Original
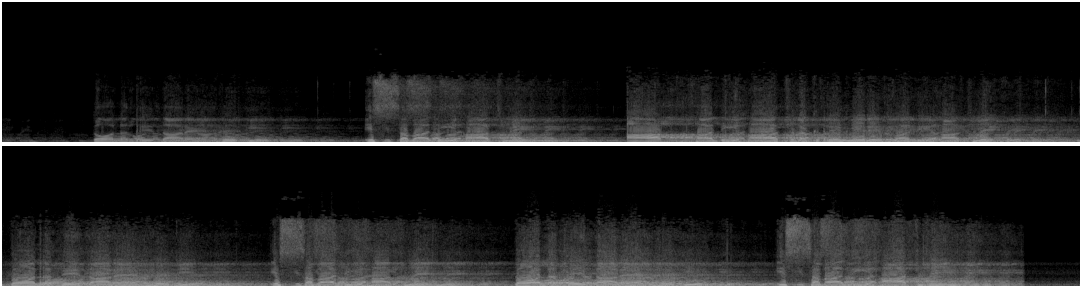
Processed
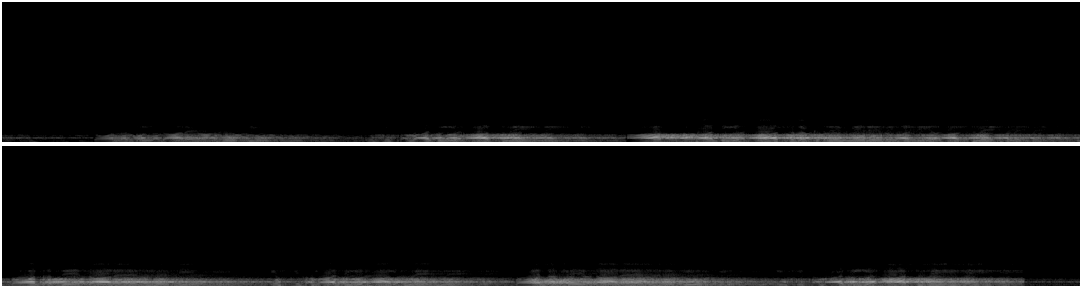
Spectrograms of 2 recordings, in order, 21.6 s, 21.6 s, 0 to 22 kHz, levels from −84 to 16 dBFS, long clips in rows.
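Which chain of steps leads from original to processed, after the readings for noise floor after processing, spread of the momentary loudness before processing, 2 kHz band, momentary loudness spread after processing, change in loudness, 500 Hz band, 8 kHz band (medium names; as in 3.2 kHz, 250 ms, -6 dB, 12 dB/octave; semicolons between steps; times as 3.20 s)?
-68 dBFS, 11 LU, under -25 dB, 18 LU, -6.0 dB, -9.0 dB, under -35 dB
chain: cascade formant filter a; attacks held to a fixed rise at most 120 dB/s; trim +6.5 dB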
